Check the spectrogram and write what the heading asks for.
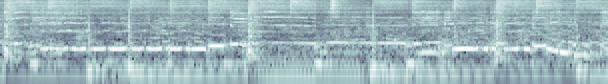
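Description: Live blues band playing an instrumental passage: an electric guitar plays held, bending lead notes over bass guitar and a drum kit with regular cymbal and drum strikes.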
